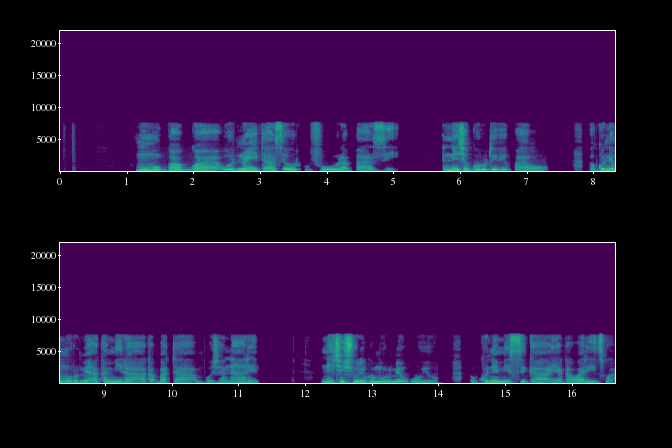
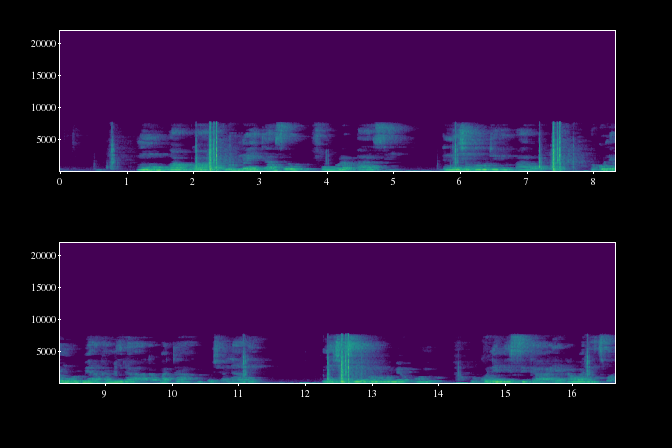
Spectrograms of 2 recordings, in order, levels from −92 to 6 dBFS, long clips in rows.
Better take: first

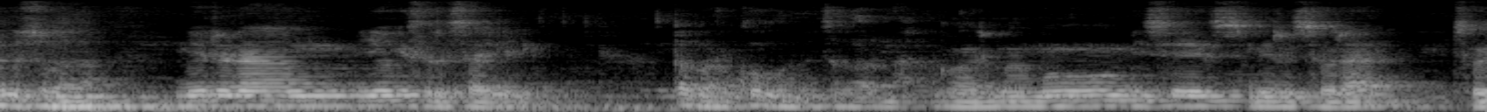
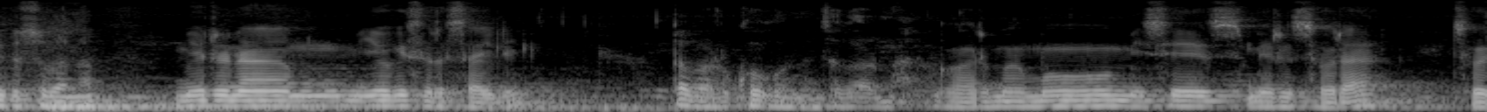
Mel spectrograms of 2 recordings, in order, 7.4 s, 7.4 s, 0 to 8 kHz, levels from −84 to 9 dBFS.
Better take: second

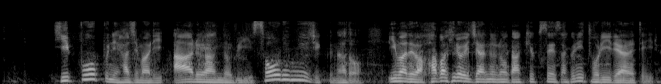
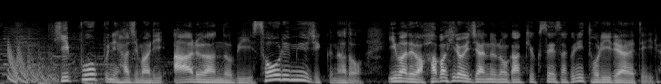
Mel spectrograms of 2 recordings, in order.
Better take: second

